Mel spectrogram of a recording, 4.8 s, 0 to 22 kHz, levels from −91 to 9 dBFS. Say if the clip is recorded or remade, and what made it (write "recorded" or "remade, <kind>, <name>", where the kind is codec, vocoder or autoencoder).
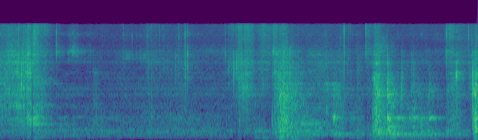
remade, codec, SNAC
